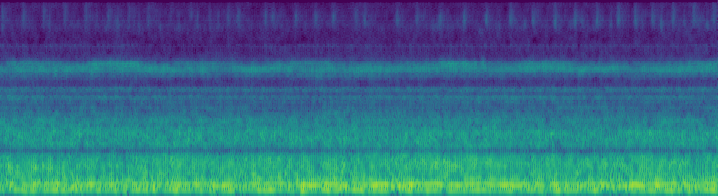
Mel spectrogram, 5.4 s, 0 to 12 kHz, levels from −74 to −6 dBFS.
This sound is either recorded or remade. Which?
remade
